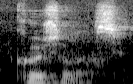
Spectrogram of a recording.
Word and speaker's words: Kousoulas: Kousoulas.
